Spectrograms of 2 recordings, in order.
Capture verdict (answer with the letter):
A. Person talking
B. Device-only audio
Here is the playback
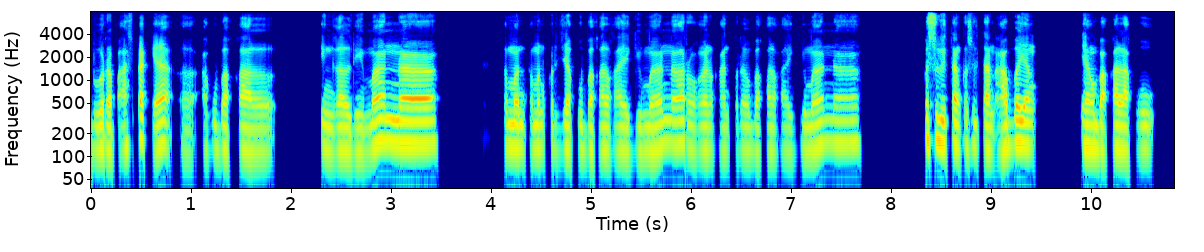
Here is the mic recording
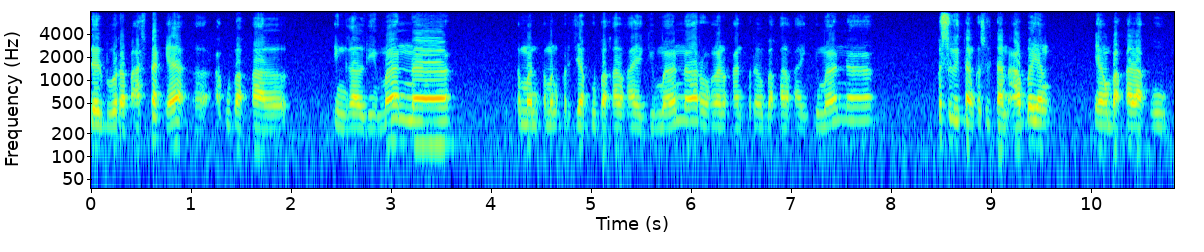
B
